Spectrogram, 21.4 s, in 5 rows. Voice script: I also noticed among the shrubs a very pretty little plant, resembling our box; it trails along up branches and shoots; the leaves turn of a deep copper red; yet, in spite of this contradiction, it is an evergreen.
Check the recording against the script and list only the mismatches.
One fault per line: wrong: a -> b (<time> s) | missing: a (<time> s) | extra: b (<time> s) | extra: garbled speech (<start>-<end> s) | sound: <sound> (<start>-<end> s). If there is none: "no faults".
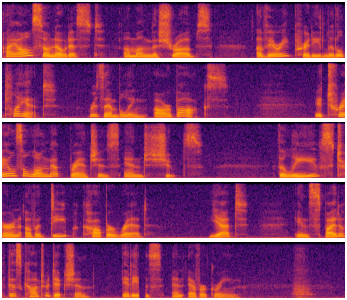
sound: dropout (18.9-19.0 s)
sound: breath (20.8-21.1 s)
